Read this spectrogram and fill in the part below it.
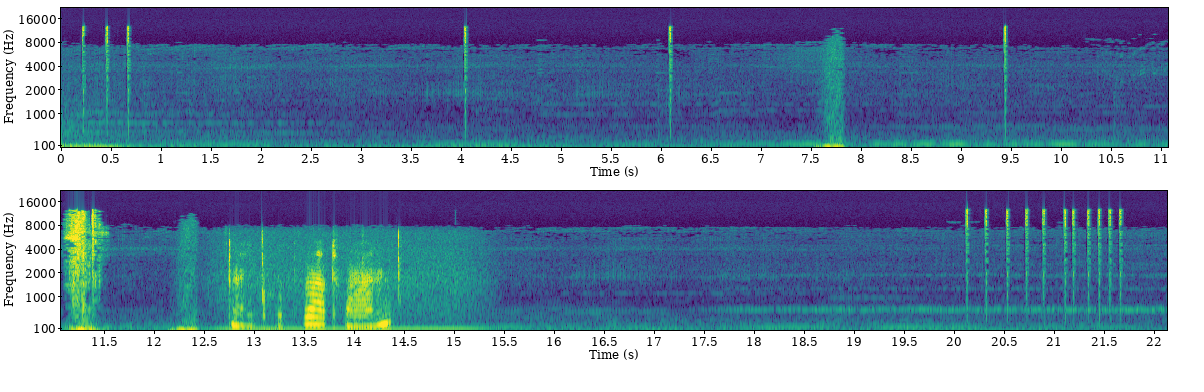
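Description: Short electronic clicks tick as menu items are selected.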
